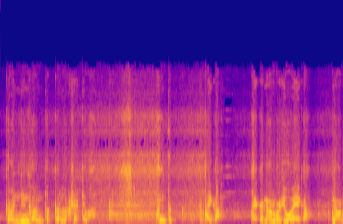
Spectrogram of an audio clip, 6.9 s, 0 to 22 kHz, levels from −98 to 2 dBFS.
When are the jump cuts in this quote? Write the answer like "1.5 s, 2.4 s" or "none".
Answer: none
